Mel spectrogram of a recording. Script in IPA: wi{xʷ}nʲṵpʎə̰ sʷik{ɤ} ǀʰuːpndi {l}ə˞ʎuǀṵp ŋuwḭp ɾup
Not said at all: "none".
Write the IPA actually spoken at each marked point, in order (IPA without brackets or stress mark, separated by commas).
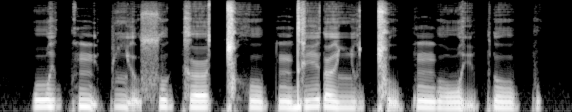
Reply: kʷ, ə˞, ɾ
